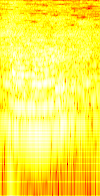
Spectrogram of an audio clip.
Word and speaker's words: Palmyra: Palmyra.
